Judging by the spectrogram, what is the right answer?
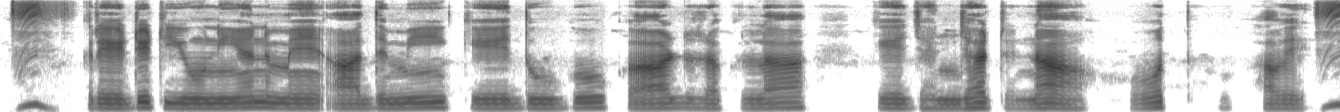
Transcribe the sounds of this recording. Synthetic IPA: kɾeːɖɪʈjuːnijənmẽaːd̪miked̪uːɡoka̰ːɾɖɾəkʰla | ked͡ʒʱə̃nd͡ʒʱəʈna | ɦhoːt̪ | əʋeː

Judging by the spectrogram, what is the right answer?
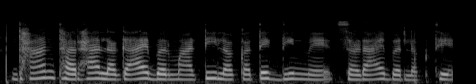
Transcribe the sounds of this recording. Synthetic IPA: d̪ʱaːnʈʰəɾaləɡaebəɾmaːʈiləkət̪ek̚d̪inmẽsəɽaːebəɾləɡt̪ʰeː

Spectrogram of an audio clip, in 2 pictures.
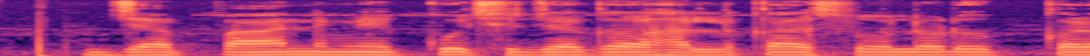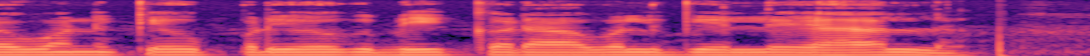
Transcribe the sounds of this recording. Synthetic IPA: d͡ʒapanmekut͡ʃʰd͡ʒəɡəɦəlkasolɾup̚kəɾʋənkeupɾəjoɡbʱikəɾaʋəlɡeleɦəl

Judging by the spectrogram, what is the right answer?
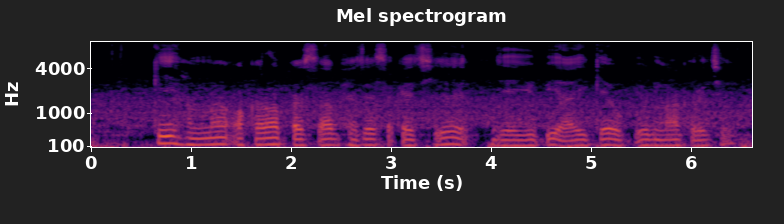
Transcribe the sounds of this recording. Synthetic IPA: kiɦəmːeʔo̰kɾãpəsabʱed͡ʒɛsəkɛt͡ʃʰie | d͡ʒejupiaikeupjoɡnakəɾɛt͡ʃʰɛ̰

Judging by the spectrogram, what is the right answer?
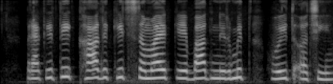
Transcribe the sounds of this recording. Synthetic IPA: pɾakɾit̪ikʰːad̪kit͡ʃʰsəməjkebad̪niɾmit̪ | hojt̪ət͡ʃʰi

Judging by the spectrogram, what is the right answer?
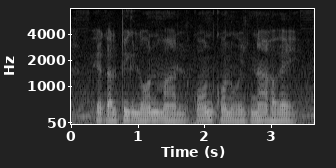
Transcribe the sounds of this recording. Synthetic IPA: eːkəlpɪkloːnmãkoːnkoːnuːd͡ʒnaːɦəʋeː

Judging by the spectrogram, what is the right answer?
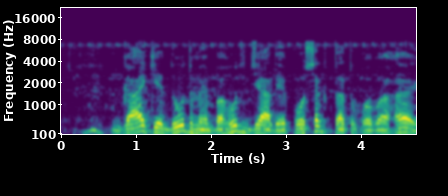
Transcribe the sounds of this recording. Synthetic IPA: ɡaːjked̪uːd̪ʱmẽbəɦʊt̪zjaːd̪epoːsəkt̪ət̪ɦoːbaɦɛː

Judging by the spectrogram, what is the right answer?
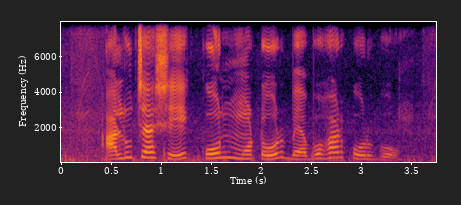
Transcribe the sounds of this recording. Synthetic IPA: a̰lut͡ɕaʃekonmɔʈoɾbɛboɦaɾkoɾbo

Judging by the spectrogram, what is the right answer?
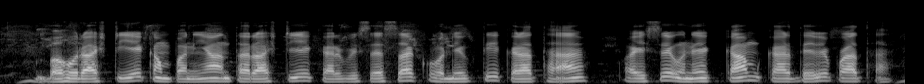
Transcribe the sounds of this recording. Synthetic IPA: bəɦuɾaːʃʈɾijəkəmpənijãə̃nt̪əɾːaːʃʈɾijəkəɾʋɪseːsakonɪjʊkt̪ikəɾət̪ʰa̰ | pəɪseʊnɦẽkaːmkəɾd̪eːwepəɽat̪ʰa̰ː

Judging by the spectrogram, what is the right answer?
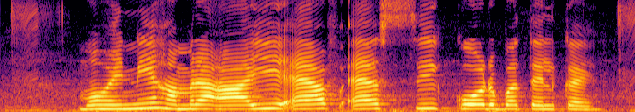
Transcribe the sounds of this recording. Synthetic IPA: moɦiniɦəmɾaaiɛpʰɛsːikoɖbət̪elkəj

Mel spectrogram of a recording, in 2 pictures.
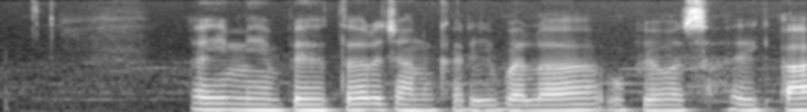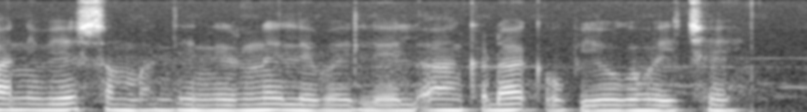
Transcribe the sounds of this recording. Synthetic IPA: əɦimẽbeɦt̪əɾd͡ʒankaɾibalaupjəʋsaikaniʋeʃsəmbənd̪ʱiniɾnəjlebəlelãkɽakupjoɡɦojt͡ʃʰɛ

